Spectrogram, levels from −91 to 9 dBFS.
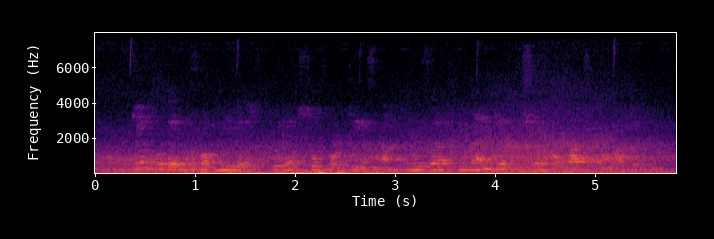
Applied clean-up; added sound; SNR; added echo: none; Cricket / Motor vehicle (road); -2 dB; reverberation time 1.2 s.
